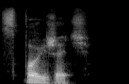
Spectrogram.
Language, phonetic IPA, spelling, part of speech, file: Polish, [ˈspɔjʒɛt͡ɕ], spojrzeć, verb, Pl-spojrzeć.ogg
